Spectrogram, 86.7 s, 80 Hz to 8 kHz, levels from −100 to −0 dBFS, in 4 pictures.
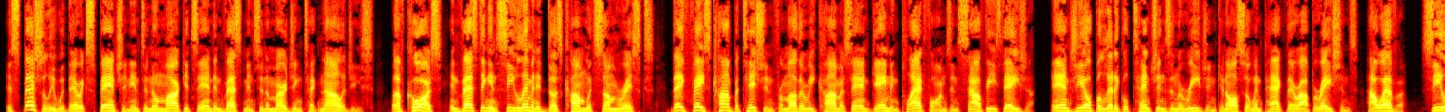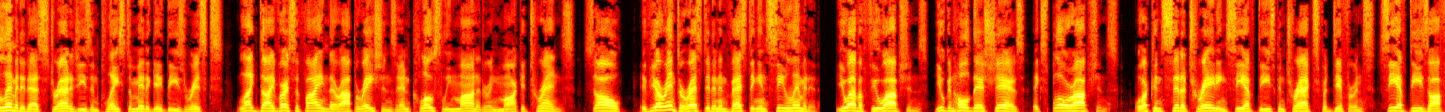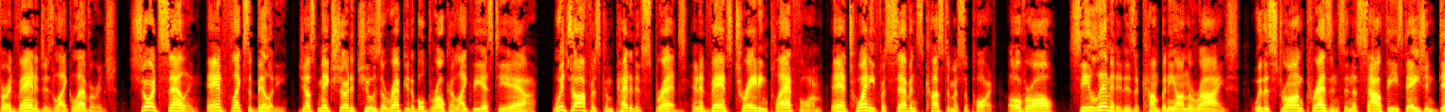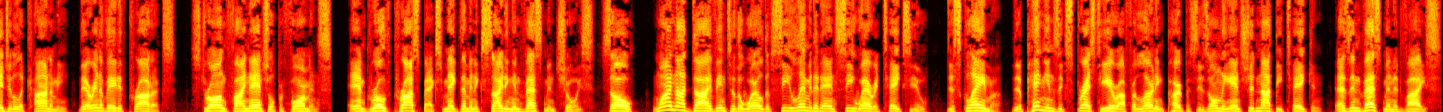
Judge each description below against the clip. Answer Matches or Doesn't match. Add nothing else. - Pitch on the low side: Doesn't match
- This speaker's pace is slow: Matches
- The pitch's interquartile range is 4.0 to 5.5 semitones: Matches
